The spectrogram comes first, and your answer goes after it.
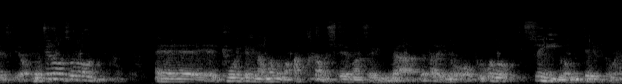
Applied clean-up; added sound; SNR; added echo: neural separator model SepFormer DNS4.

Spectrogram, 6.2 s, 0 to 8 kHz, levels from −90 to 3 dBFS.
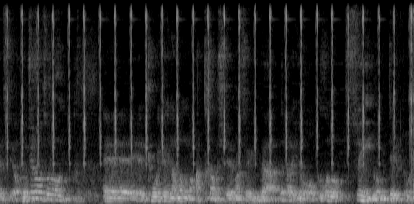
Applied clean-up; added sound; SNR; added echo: none; Clock; 15 dB; reverberation time 0.6 s.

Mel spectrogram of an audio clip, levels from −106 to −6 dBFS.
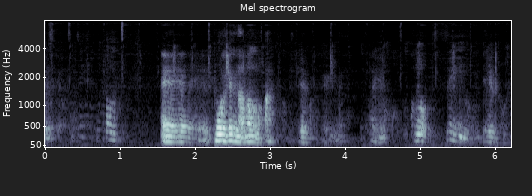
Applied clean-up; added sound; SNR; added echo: neural mask model DeepFilterNet 3.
